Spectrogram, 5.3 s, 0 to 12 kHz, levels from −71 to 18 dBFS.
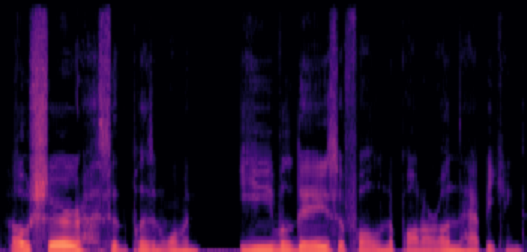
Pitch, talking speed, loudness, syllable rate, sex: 160 Hz, 160 wpm, -16 LUFS, 4.9 syllables/s, male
